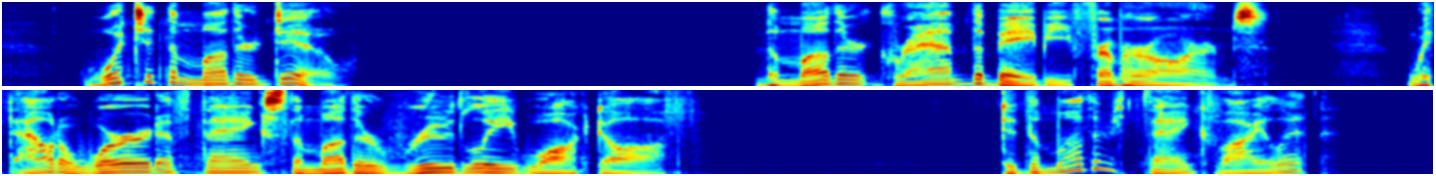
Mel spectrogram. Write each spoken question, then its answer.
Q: Did the mother thank Violet?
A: No, the mother didn't thank Violet.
